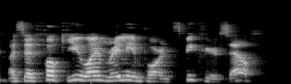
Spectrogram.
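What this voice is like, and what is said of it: Sarcastic mock-indignant delivery. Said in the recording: “I'm being sarcastic.”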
